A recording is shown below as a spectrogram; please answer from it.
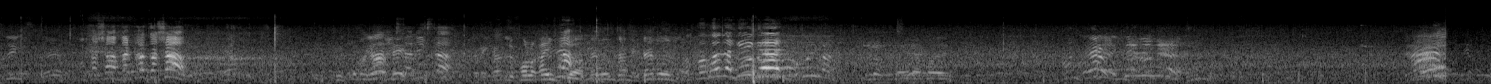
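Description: Footballers' shouts and calls on the pitch, in short bursts of voice over a steady outdoor hiss, with a single thud about halfway through.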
